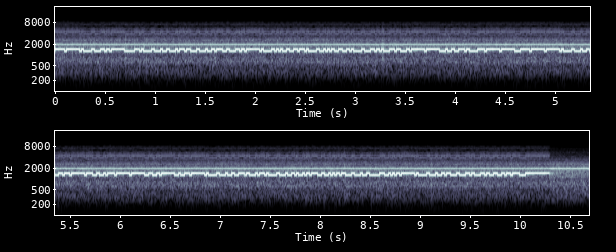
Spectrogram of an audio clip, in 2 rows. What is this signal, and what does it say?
RTTY (50 baud, 170 Hz shift), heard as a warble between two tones, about 1360 Hz centre, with radio static and a steady whistle near 1930 Hz. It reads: … HA UNESPERIENZA COME PUGILE CHE DURA TRE ANNI.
